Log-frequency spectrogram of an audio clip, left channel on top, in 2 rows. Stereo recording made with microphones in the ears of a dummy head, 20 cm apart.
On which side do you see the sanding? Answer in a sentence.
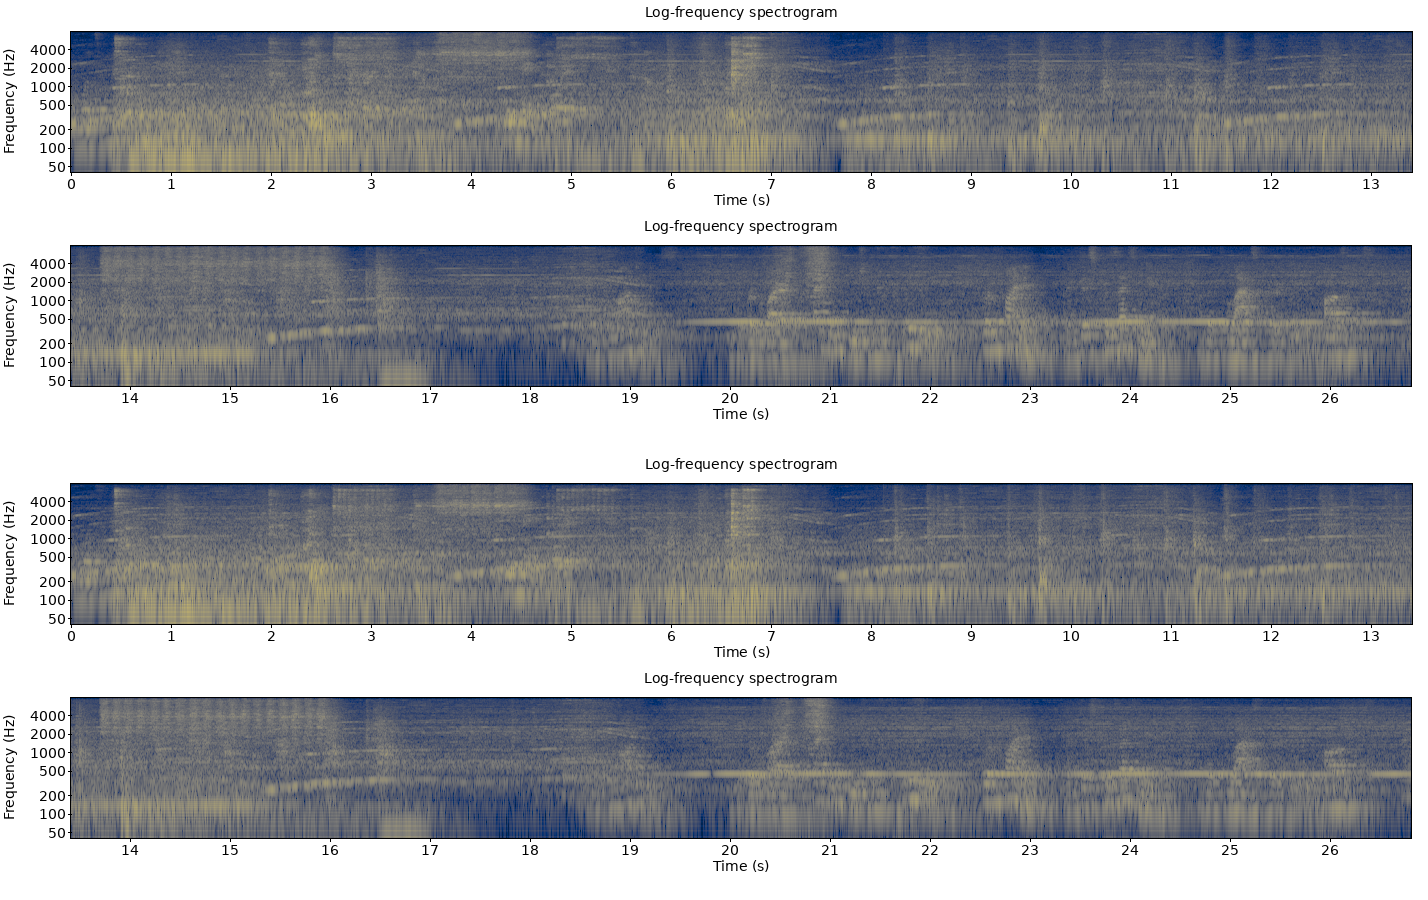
You can hear the sanding on the right.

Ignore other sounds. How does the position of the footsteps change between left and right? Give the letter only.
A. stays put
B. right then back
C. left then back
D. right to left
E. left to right
B.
